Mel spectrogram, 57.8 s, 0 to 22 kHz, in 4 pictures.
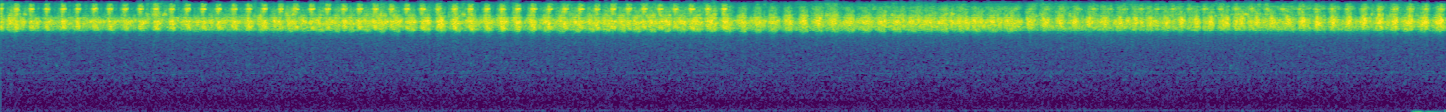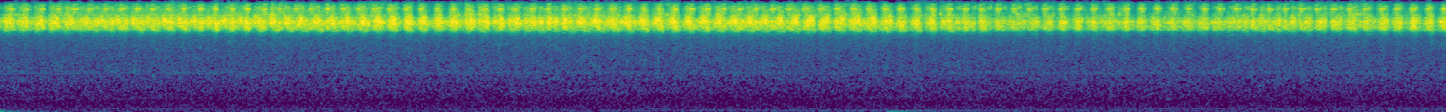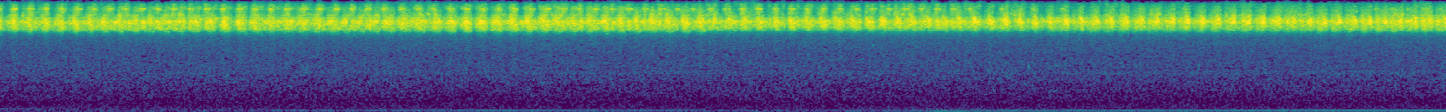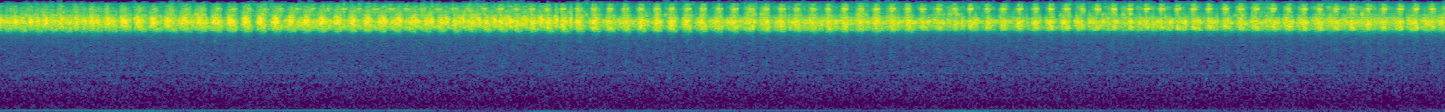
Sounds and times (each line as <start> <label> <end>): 0.0 Grasshoppers 57.8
